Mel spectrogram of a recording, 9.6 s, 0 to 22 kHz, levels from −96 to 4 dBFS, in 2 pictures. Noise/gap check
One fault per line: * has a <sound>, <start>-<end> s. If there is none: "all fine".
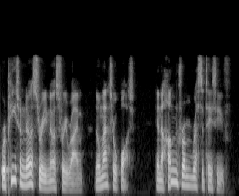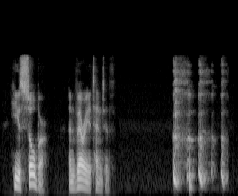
* has a cough, 8.2-9.4 s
